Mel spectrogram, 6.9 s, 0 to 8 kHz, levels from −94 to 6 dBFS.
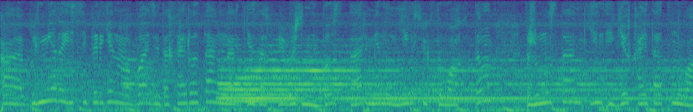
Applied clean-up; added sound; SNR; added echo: none; Train; -2 dB; none.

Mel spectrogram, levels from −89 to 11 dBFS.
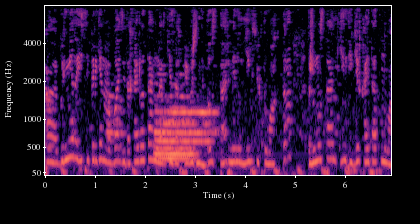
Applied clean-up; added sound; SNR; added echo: classical method Wiener filter.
